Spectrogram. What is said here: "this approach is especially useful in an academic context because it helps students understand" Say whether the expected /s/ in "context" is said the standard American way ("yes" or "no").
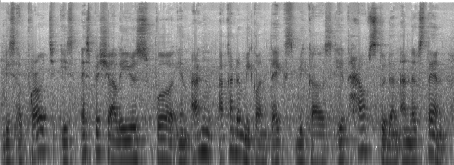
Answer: yes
